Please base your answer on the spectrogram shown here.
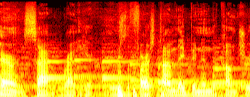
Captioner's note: laughing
